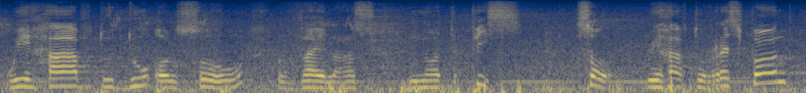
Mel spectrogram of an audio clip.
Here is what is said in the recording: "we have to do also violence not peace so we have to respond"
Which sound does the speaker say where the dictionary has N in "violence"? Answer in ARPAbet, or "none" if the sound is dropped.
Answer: N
